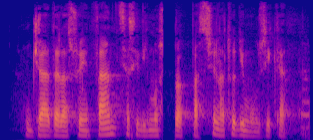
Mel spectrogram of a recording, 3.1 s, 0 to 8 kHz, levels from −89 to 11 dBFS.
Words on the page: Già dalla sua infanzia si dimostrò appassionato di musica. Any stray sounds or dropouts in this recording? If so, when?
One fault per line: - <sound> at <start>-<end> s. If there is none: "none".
- dropout at 1.6-1.8 s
